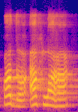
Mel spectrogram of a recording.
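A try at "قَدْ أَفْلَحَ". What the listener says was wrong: এই এই দালের উচ্চারণটা করার সময় ঠোঁটটাকে আরেকটু খোলা রেখে আরেকটু যদি শক্ত করা যায়, যেমন কদ কদ আফলাহা, কদ আফলাহা, যেন এইখানে আচ্ছা দালের উচ্চারণটা কোনোভাবেই যেন ওকারের মতো না হয়, যেমন আমাদের এই একামতের মাঝে বলে না কদ ক, কদ কদ, তো এখানে যেন কদ ধরনের হয়ে না। কদ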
